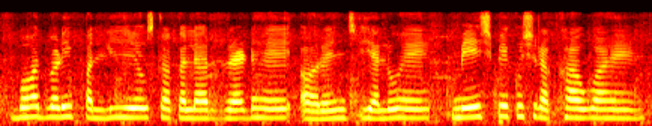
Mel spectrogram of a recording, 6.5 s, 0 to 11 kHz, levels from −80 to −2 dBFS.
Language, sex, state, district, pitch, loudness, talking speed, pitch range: Hindi, female, Uttar Pradesh, Lucknow, 230 Hz, -14 LUFS, 155 wpm, 225-245 Hz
